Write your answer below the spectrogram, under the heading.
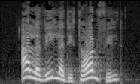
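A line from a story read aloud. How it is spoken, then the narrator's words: Exclaimed. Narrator (Italian): esclamò il pastore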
